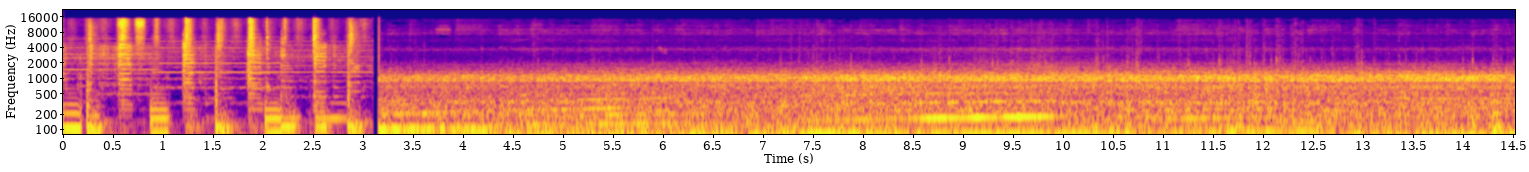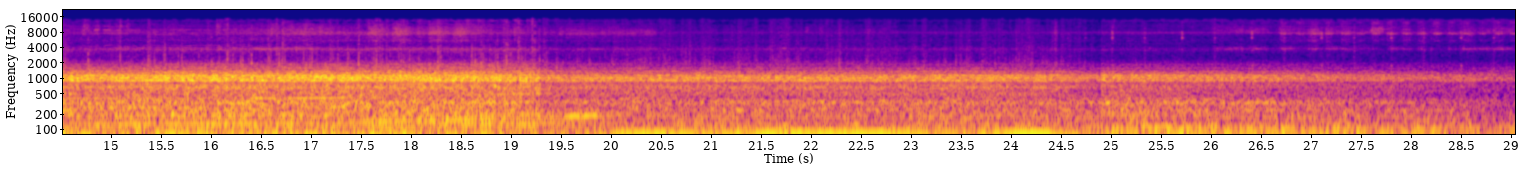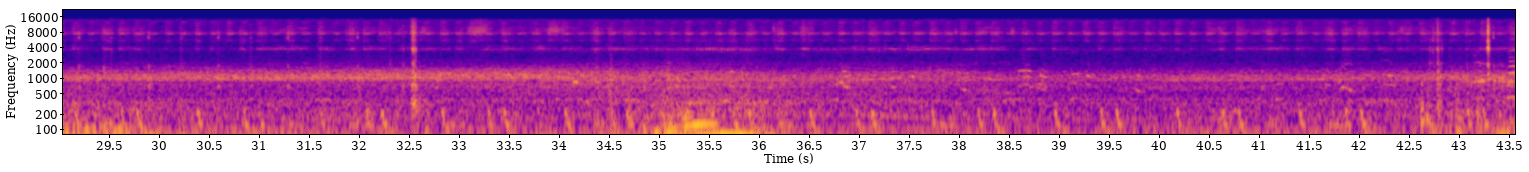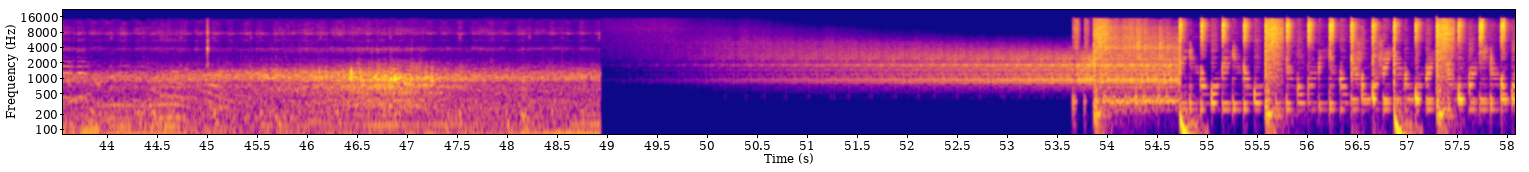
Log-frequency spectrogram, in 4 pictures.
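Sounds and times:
vehicle engine and road rumble: 0:03.1 - 0:49.0.

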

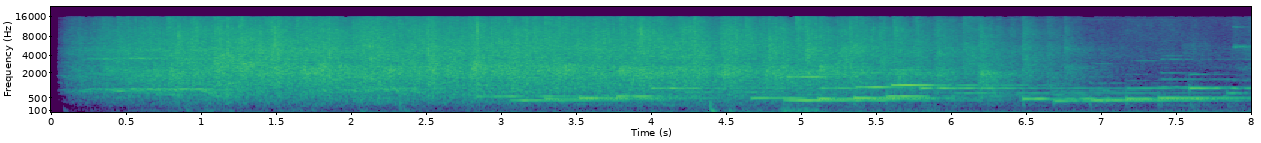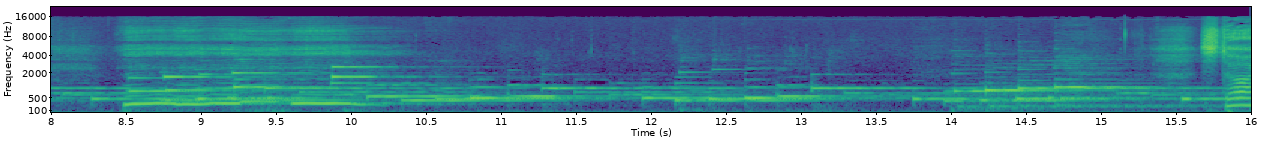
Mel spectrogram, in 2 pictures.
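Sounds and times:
audience applause: 0:00.0 - 0:07.0
soft held instrumental notes: 0:03.0 - 0:16.0.

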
